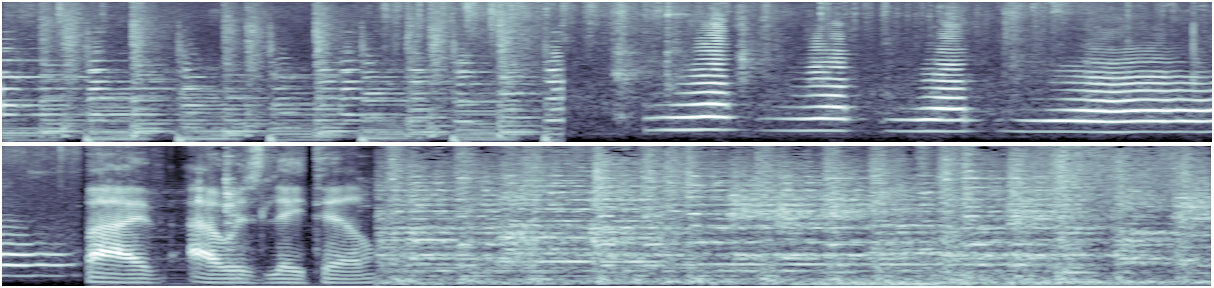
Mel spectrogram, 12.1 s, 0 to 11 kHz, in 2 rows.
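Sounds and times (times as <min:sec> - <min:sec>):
sad trombone sound effect: 0:03.2 - 0:06.4.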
